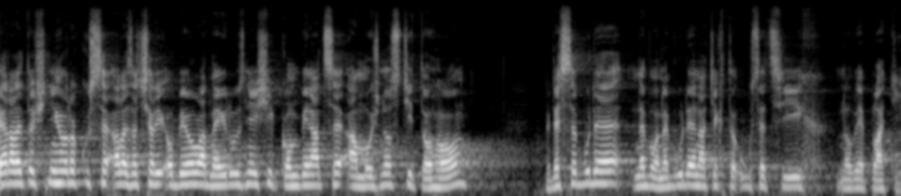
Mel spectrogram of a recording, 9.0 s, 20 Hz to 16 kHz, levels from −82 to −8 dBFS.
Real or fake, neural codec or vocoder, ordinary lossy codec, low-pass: real; none; Opus, 64 kbps; 14.4 kHz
